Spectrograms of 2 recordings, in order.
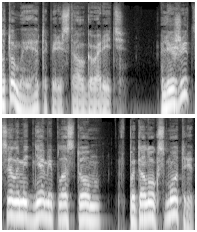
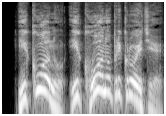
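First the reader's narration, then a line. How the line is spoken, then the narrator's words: Shout. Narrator (Russian): крикнул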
